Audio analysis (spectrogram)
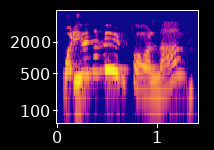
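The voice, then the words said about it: Poor imitation of British accent. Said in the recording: “I'm so bad at his accent. ... He's British, right?”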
